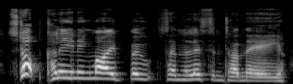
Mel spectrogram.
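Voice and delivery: loud, commanding voice; bossy storybook giant; giant's order. A narrator's reading. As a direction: give it as a forceful command. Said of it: "ordered the giant".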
